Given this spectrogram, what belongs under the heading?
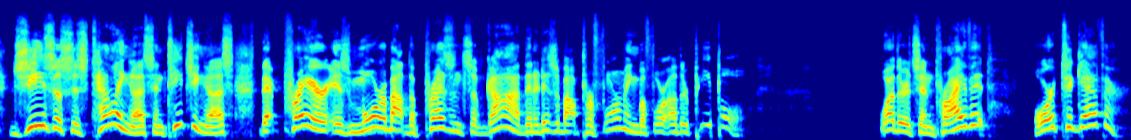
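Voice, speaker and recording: A Southern pastor preaches, his voice pitched high for a man and bright in tone. He moves between emphatic peaks and quiet, conversational asides. The sound is dry and close. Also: dry recording. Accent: Southern US (Alabama). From Alabama, US. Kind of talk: sermon.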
